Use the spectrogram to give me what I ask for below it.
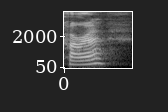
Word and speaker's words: Cara: Um, so I just want to say um my name is uh is actually pronounced Cara. Sorry, it's not something you can uh tell from the spelling or anything.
